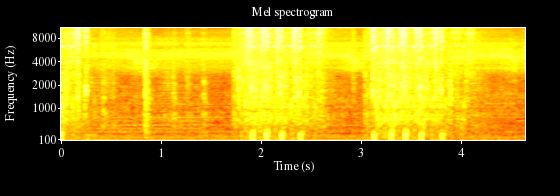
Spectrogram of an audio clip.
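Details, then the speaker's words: Rebuilt Briggs flathead minibike engine on its first run, no exhaust fitted, possibly a blown head gasket, 103°F day. Sharp uneven pops come in short bursts between pulls, catching a few strokes then dying. Sputtering, intermittent firing. "is trying to run thank you sounds like a firing right there as far as it goes"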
